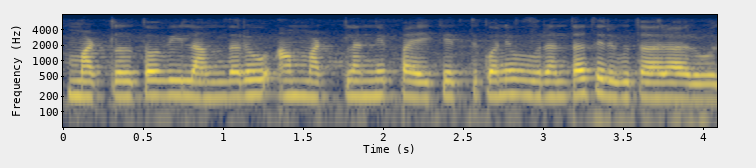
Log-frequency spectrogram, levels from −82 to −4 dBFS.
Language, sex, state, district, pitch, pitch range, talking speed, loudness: Telugu, female, Andhra Pradesh, Chittoor, 200 Hz, 195-205 Hz, 100 wpm, -17 LUFS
